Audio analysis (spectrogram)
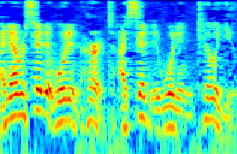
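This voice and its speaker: A man's put-on character voice at a moderate pace. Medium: read story. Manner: calm, grave, few words.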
